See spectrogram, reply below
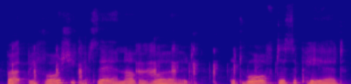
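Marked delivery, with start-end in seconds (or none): none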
